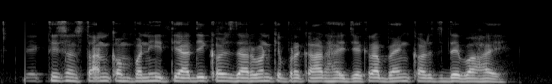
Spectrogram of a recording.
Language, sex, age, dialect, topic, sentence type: Magahi, male, 18-24, Western, banking, statement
